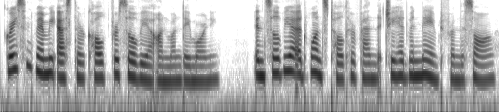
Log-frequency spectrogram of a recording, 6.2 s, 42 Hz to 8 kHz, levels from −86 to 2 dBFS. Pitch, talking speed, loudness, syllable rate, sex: 220 Hz, 240 wpm, -21 LUFS, 6.1 syllables/s, female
